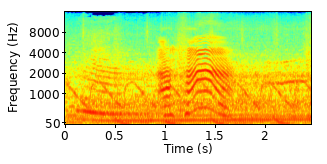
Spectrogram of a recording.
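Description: A wailing fire engine siren rises and falls over upbeat cartoon music, with excited voices and playful effects around it.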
